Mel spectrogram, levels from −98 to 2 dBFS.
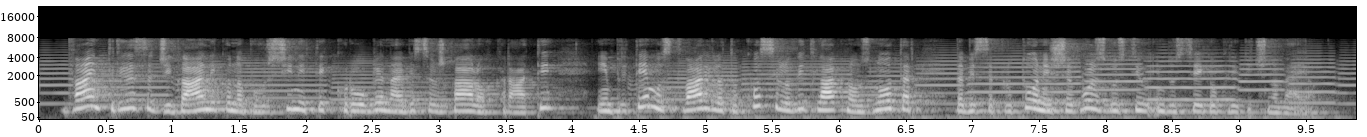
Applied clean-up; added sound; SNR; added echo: none; Trumpet; 13 dB; none.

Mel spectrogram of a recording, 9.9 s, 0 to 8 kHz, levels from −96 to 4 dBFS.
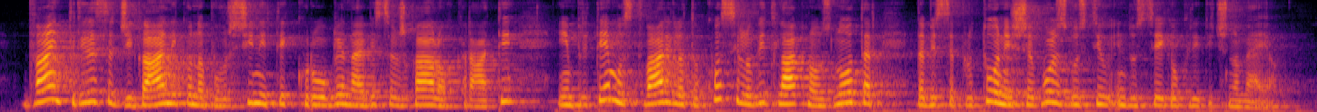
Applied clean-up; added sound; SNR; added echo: none; none; none; none.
